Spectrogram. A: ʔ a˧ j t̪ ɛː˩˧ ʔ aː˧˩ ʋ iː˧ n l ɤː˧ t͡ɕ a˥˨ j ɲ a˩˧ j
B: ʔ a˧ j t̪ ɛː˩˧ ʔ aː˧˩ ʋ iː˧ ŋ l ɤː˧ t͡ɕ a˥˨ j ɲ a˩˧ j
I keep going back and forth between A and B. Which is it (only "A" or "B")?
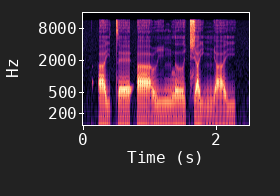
B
